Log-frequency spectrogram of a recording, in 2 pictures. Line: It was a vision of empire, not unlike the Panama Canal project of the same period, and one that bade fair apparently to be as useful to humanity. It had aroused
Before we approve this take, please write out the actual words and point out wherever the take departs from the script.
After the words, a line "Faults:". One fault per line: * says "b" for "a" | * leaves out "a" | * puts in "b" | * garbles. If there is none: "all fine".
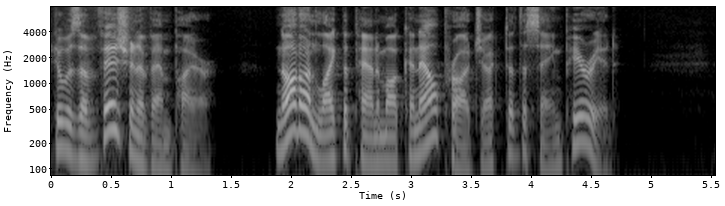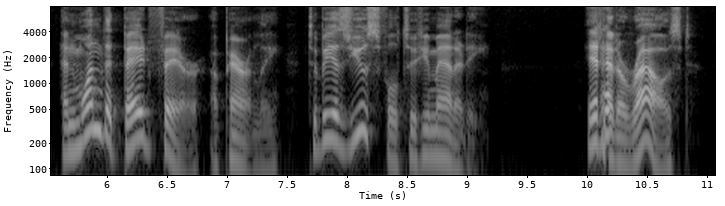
It was a vision of empire, not unlike the Panama Canal project of the same period, and one that bade fair apparently to be as useful to humanity. It had aroused
Faults:
all fine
